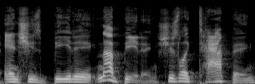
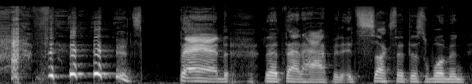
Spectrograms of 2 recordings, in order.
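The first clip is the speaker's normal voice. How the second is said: usual speaking voice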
